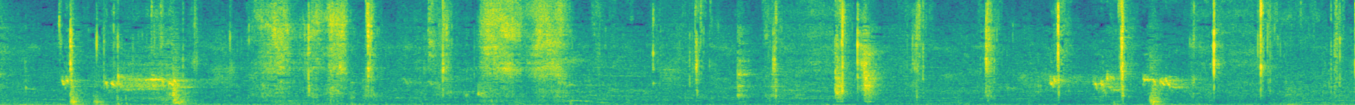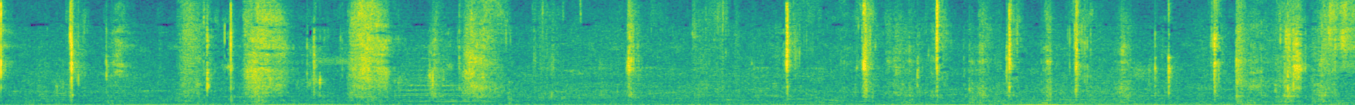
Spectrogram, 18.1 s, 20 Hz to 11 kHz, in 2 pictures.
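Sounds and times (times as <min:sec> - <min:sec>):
person chewing with clicks: 0:00.0 - 0:18.0.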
